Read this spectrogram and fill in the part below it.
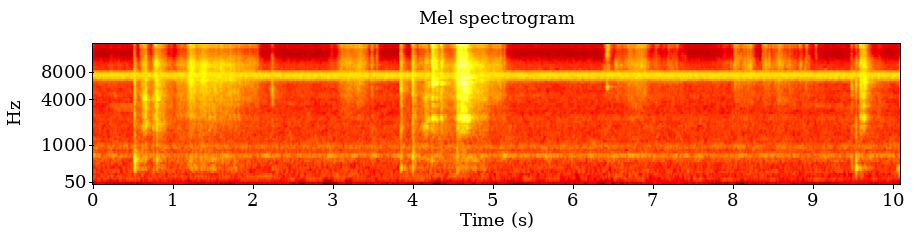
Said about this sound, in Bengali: আমি স্ট্রেনারটা দিয়ে একবারে ফেটিয়ে নেবো, এবার ক্রিমের মতো করে নেব।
